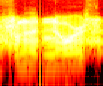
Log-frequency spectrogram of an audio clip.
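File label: "from the N", English, USA; DCS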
